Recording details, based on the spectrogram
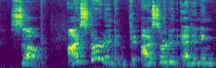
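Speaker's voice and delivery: voice breaking, cracking up high mid-sentence. Starting the first story, the speaker's words come out with a voice crack. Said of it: "That was the worst voice crack of all time".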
